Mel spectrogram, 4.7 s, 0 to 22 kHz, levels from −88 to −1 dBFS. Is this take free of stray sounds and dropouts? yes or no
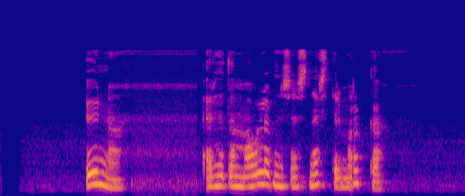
yes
